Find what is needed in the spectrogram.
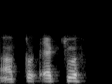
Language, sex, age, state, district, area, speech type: Hindi, male, 45-60, Uttar Pradesh, Mau, rural, conversation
